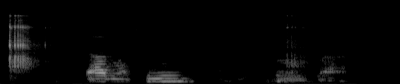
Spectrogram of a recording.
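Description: A few short voice sounds heard through a video call: a brief breathy burst at the start, then three or four short voiced exclamations about a second apart, each cut off into dead silence by the call's audio.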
